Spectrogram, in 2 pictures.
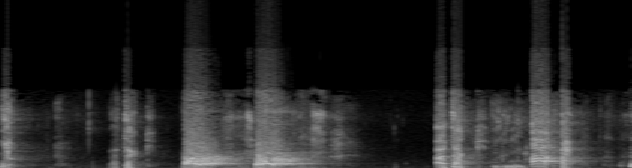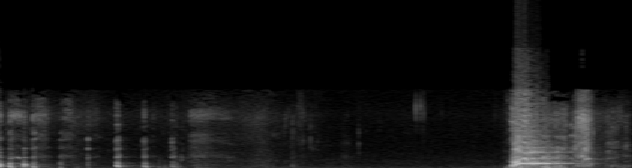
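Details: A female Welsh Corgi, who hates lighters, gives loud, sharp barks in bursts with quieter clicks and rustling between them, apparently reacting to a lighter.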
